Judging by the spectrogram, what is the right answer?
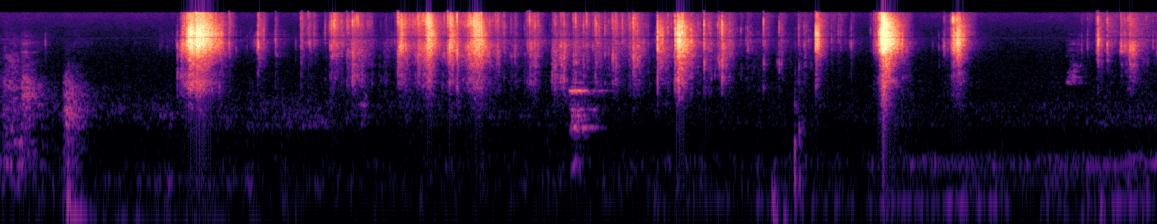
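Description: Loose filling shifting and rattling inside a filled sock as it is twisted and squeezed, with fabric rustling: a string of short rustles, the loudest about two-thirds of the way in.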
